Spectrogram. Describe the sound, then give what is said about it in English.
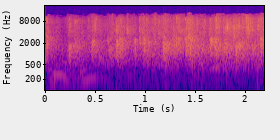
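Faint audience applause at a comedy-style show, a soft steady patter of many hands clapping, with a voice briefly over it at the start. “Got the same applause that him walking got.”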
